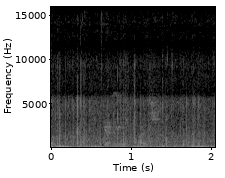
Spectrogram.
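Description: Rain falling on the canopy of a fishing umbrella: a steady hiss of many small taps, over a low rumble.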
